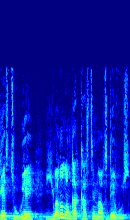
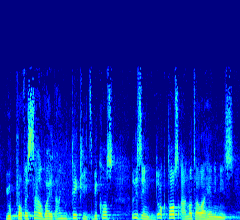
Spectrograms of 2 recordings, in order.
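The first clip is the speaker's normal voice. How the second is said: ordinary talk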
